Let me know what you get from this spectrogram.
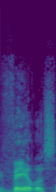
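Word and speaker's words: Velus: on the boards then it's actually Bayless I mispronounced earlier Bayless Jones Jr early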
